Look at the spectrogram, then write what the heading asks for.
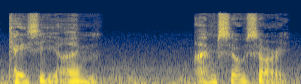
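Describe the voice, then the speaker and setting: An actor plays a caring late-night radio man in a game drama. His pitch is average and his delivery earnest and measured. A little noise sits behind him. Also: expressive, lightly acted. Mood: concerned. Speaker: radio host.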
